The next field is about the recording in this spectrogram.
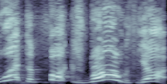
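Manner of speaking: put-on angry, fed-up voice. Retelling how a buddy reacted when grabbed: imitating an angry friend. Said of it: "And he's mad".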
